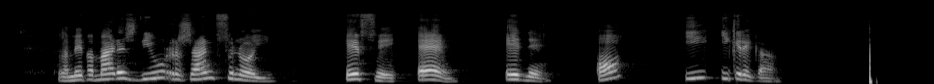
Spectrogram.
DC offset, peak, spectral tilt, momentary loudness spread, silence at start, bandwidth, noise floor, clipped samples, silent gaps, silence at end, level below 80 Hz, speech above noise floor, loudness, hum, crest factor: under 0.1%; -6 dBFS; -5 dB/octave; 16 LU; 0.6 s; 11.5 kHz; -86 dBFS; under 0.1%; none; 0.6 s; -56 dBFS; 62 dB; -25 LUFS; none; 20 dB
